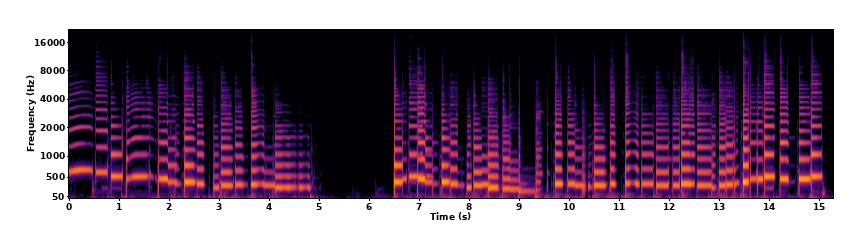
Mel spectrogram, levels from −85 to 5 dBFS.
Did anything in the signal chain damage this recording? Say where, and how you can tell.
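Yes, the damage is at the network and jitter-buffer stage of a call.

Short stall from a late packet, 4.51 to 4.61 s. The music hangs on one sound for about 80 ms, with a faint buzzy sustain, then carries on from exactly where it stopped. Nothing is skipped. A packet arrived late, the jitter buffer ran dry, and the receiver stretched the last sound to cover the wait. That added 80 ms of delay.

Short concealed packet loss, 4.65 to 4.68 s and 10.42 to 10.48 s. Each is a brief smear or wobble where real audio vanishes: 40 ms is lost in the first and 80 ms in the second. The receiver patched the holes with 10 ms and 40 ms of synthesized continuation before blending back. Because more was dropped than filled, the music jumps slightly forward, and the buffer delay shrinks by a few tens of milliseconds each time.

Jitter buffer speed-up, 9.56 to 10.18 s. Over this stretch the music plays at about 114% speed while its pitch stays the same, so the tempo rushes audibly. 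The buffer was holding more audio than its target. To bring the delay down, the receiver cut out short pitch-period slices again and again, removing roughly a tenth of a second in total.

Call audio freeze, 10.28 to 10.40 s. The music stops and is replaced by a fading buzz lasting about 100 ms, which ends in roughly 10 ms of silence. It then resumes from the same point, with nothing missing. The likely cause is packets held up in transit emptying the jitter buffer, with the receiver extending the last sound until they arrived. This inserted 100 ms of delay.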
